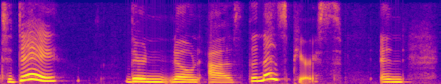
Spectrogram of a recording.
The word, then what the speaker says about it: Nez Perce: But today, they're known as the Nez Perce, and it's Nez Perce or Nez Perce, which is the very French pronunciation of it, which means pierced nose.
